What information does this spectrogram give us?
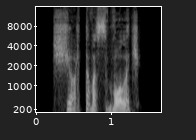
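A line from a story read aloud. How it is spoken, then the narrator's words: Hissing. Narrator (Russian): шипел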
